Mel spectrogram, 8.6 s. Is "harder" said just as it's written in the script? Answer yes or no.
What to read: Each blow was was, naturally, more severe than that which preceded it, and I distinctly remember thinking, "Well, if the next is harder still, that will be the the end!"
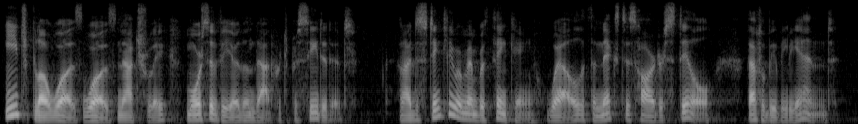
yes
